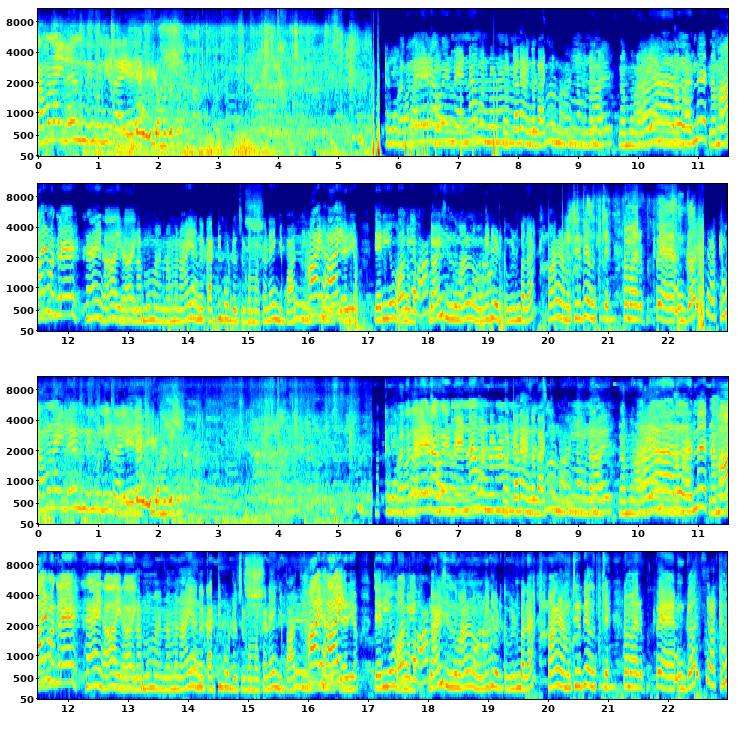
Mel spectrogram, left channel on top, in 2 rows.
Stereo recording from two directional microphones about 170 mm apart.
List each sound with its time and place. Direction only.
0.1 s child singing: centre (ahead or behind)
0.8 s a sound: 15° right (ahead or behind)
6.0 s a sound: 20° right (ahead or behind)
7.8 s a woman's voice: 5° right (ahead or behind)
8.5 s a sound: 20° right (ahead or behind)
9.1 s child singing: 10° right (ahead or behind)
9.7 s a woman's voice: 10° right (ahead or behind)
10.2 s a sound: 15° right (ahead or behind)
11.2 s speech: 15° right (ahead or behind)
13.1 s speech: 5° right (ahead or behind)
15.9 s a woman's voice: 15° right (ahead or behind)
16.6 s a woman's voice: centre (ahead or behind)
20.0 s a woman's voice: 30° right (ahead or behind)
22.6 s speech: 35° right (ahead or behind)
